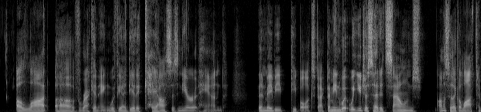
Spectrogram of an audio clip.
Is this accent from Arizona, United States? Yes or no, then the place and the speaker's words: no; California, United States; I grew up in Southern California. I was there during the LA riots.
